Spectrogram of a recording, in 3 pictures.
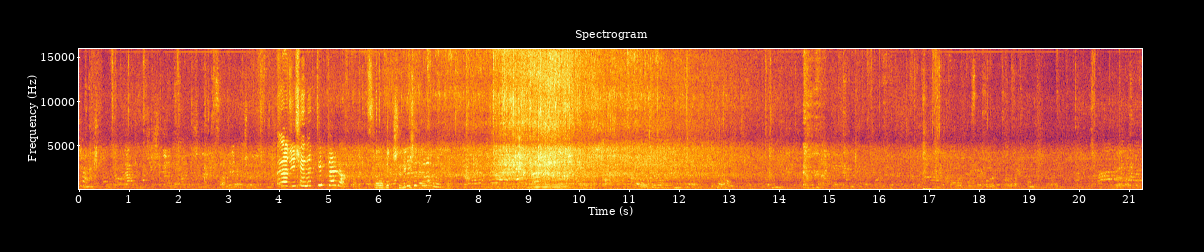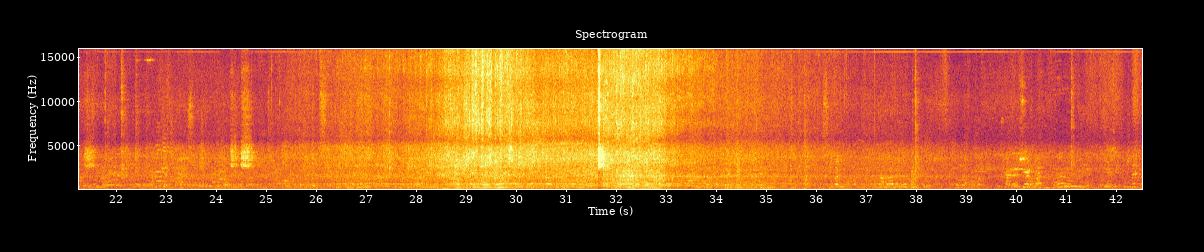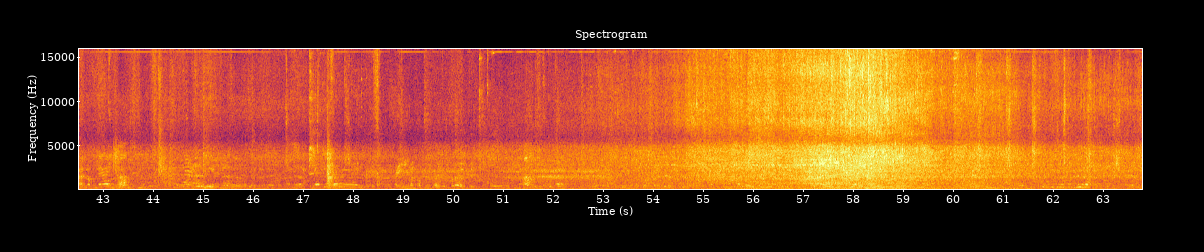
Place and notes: Busy early evening street corner at Route Sidi Abdelaziz
(Sony D50, OKM2)
Marrakesh, Morocco, 28 February 2014, 18:00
